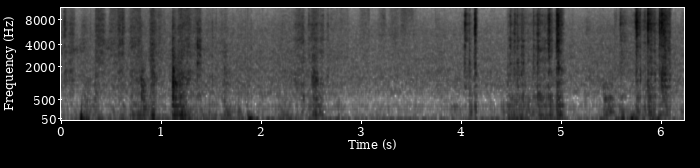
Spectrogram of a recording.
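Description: Hand plane being pushed across a glued-up soft maple dovetail joint to plane it flat, several short strokes spaced a second or so apart.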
